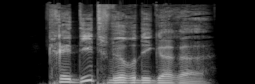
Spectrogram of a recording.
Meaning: inflection of kreditwürdig: 1. strong/mixed nominative/accusative feminine singular comparative degree 2. strong nominative/accusative plural comparative degree
- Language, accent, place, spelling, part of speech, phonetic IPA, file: German, Germany, Berlin, kreditwürdigere, adjective, [kʁeˈdɪtˌvʏʁdɪɡəʁə], De-kreditwürdigere.ogg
